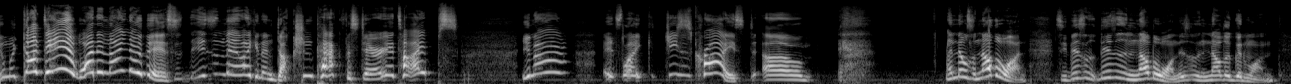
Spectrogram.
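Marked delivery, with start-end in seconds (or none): 0.2-7.5 high, loud outraged whine; squealing incredulous rant; exasperated disbelief. Retold or imitated.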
